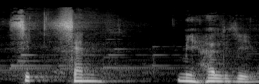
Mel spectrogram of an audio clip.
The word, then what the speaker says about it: Csikszentmihalyi: Csikszentmihalyi. Oh, itu kalau ditulis dalam bahasa Arab tambah ruwet itu bacanya.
